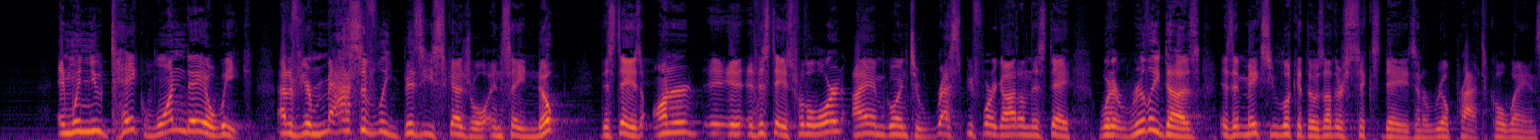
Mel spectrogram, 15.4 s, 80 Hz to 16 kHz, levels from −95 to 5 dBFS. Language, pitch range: English, 130-190 Hz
